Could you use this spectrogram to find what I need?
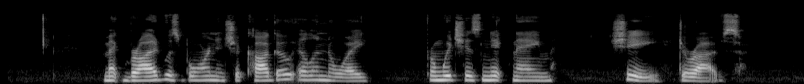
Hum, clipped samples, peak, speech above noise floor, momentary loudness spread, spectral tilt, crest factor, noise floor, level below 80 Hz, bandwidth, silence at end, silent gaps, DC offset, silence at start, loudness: none; under 0.1%; -4 dBFS; 44 dB; 15 LU; -5.5 dB/octave; 20 dB; -65 dBFS; -70 dBFS; 11.5 kHz; 0.65 s; none; under 0.1%; 1.05 s; -22 LUFS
